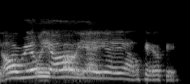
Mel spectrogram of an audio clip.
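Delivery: high, light "oh really?" then trailing off; casual surprise. Retold or imitated. Shrugging off a bleeding wound, mock casual surprise. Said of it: "you didn't even notice".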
